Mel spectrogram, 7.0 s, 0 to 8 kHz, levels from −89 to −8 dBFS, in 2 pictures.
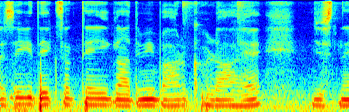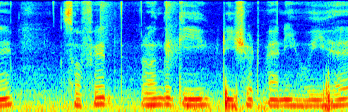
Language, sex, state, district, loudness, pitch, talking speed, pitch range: Hindi, male, Gujarat, Valsad, -23 LUFS, 115 Hz, 155 wpm, 110-125 Hz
